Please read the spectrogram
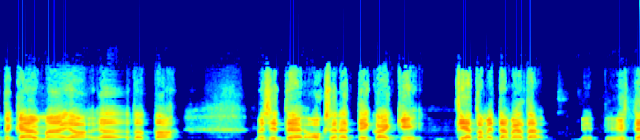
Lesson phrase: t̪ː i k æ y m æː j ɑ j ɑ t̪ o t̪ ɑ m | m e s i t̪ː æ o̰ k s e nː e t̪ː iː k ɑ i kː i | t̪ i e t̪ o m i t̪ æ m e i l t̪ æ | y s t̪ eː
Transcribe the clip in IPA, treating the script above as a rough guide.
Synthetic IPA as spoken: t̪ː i k æ y m æː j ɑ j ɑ t̪ o t̪ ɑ | m e s i t̪ː e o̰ k s e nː e t̪ː iː k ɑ i kː i | t̪ i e t̪ o m i t̪ æ m e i l t̪ æ | y h t̪ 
